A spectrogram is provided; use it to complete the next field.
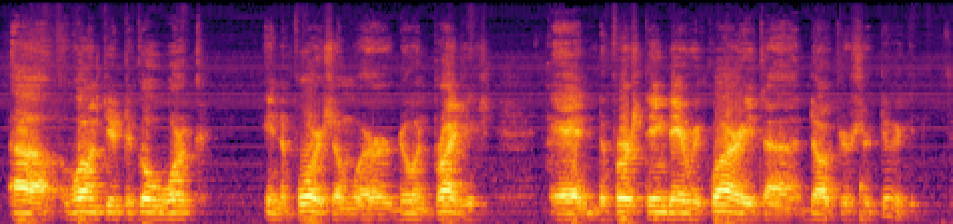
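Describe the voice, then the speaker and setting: The pace of speech is fairly slow. Noticeable background noise runs underneath. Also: man. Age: 80s+. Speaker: military veteran and former smokejumper. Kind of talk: oral history interview. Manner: halting.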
